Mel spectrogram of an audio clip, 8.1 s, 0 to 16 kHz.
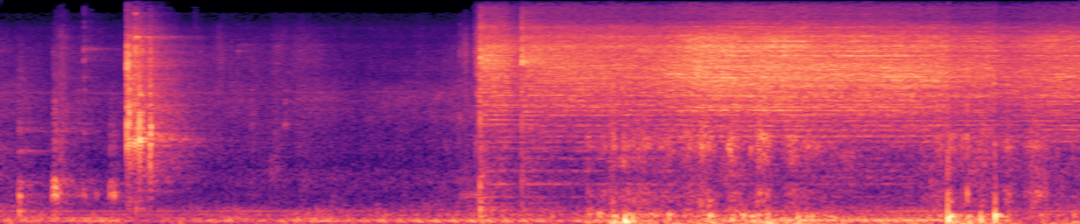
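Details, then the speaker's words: Hard race car tire being inflated to 30 psi after a few clanks: a strong, steady rush of escaping air. The bead did not seat and air leaked past it, so the air is let out to reposition the bead and try again. "It ain't out. Oh. Well, let the air out and we'll put it on the bead better right there and see if we can get it."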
